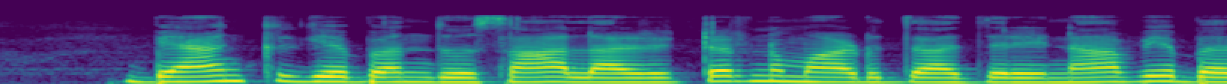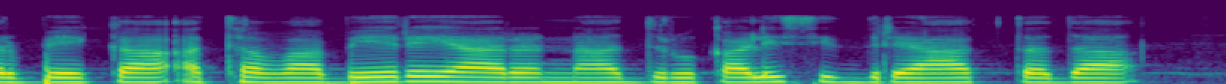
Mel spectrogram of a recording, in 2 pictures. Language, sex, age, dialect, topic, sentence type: Kannada, female, 18-24, Coastal/Dakshin, banking, question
